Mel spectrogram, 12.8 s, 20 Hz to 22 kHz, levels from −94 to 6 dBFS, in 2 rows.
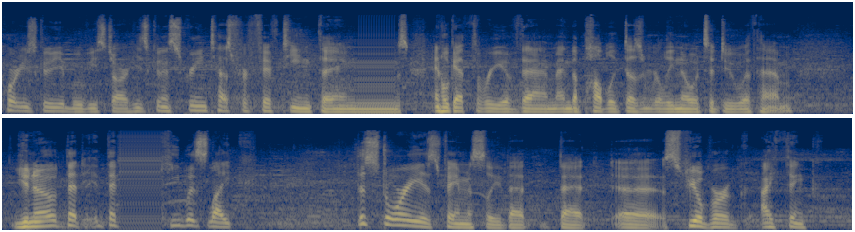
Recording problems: murmuring crowd; faint; throughout; 20 dB below the speech
audio freezing; at 2.5 s and at 7.5 s

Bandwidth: 13.5 kHz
